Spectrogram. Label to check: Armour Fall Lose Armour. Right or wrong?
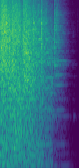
Right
